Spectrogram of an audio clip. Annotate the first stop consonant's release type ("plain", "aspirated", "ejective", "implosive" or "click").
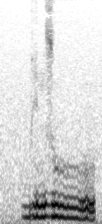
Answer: plain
